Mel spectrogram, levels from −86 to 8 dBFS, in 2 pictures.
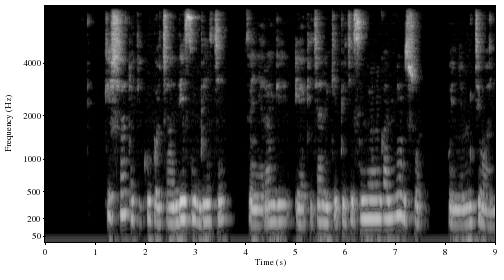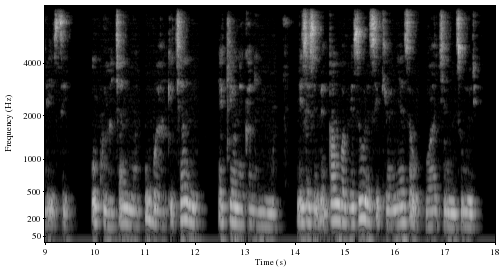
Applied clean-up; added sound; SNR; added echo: none; none; none; reverberation time 0.3 s.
